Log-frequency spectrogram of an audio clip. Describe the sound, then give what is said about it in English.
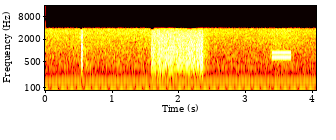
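Moonbounce radio echo beep from station KQLIW: over a steady low hum and hiss, a click and a loud burst of static give way to a single short, clean two-tone beep near the end. “Okay, I hope that was the beep.”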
